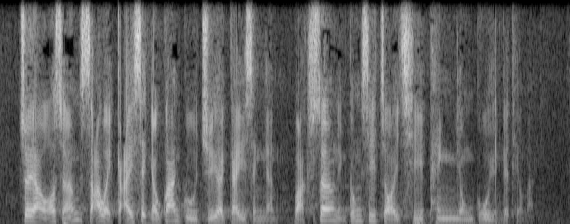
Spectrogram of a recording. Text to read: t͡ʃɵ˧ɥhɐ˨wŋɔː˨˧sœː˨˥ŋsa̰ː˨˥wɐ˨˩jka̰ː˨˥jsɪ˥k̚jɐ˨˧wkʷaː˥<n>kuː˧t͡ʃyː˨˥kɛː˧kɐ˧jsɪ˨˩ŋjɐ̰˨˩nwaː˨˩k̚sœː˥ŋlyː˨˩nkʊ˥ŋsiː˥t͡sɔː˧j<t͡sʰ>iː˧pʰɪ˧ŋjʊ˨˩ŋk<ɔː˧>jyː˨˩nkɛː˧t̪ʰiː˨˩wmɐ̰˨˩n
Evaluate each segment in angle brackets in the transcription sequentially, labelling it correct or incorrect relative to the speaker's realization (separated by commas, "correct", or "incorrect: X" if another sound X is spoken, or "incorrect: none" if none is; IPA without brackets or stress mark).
correct, correct, incorrect: uː˧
